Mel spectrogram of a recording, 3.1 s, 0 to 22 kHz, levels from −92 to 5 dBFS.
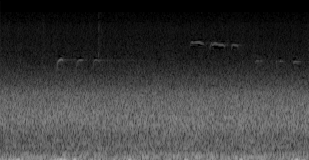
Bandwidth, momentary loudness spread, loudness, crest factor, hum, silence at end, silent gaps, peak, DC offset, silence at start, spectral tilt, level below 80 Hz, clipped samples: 16 kHz; 1 LU; -38 LUFS; 14 dB; none; 0 s; none; -22 dBFS; under 0.1%; 0 s; -5.5 dB/octave; -44 dBFS; under 0.1%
